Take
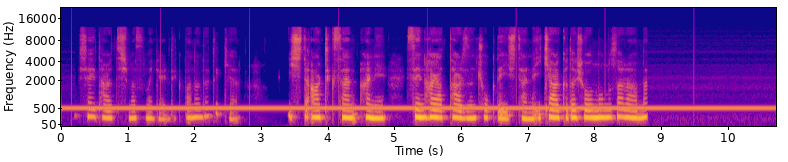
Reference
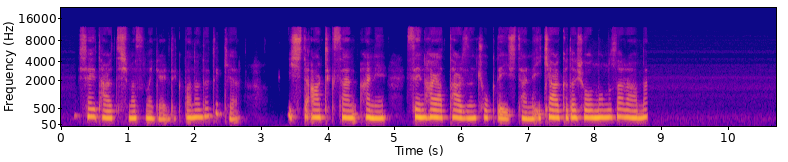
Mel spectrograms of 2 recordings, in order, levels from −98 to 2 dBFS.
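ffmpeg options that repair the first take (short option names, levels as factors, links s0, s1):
-af "adeclick=t=4,bandreject=f=500:w=30,asetnsamples=n=441:p=0,asendcmd='3.39 volume volume -4.5dB',volume=1"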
